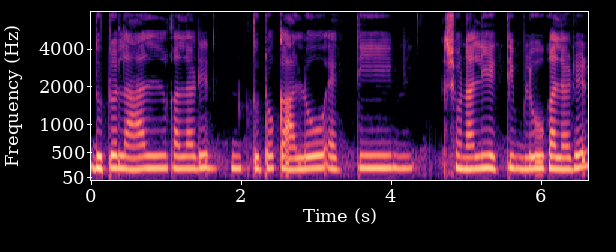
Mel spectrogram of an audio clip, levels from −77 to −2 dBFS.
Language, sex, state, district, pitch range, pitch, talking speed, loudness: Bengali, female, Jharkhand, Jamtara, 215-225 Hz, 220 Hz, 125 wpm, -16 LUFS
